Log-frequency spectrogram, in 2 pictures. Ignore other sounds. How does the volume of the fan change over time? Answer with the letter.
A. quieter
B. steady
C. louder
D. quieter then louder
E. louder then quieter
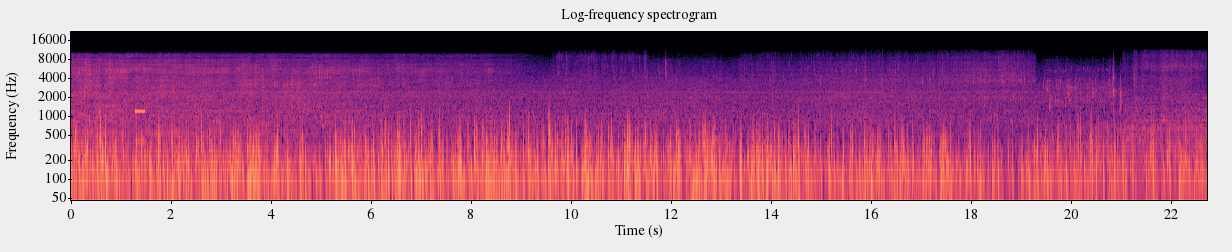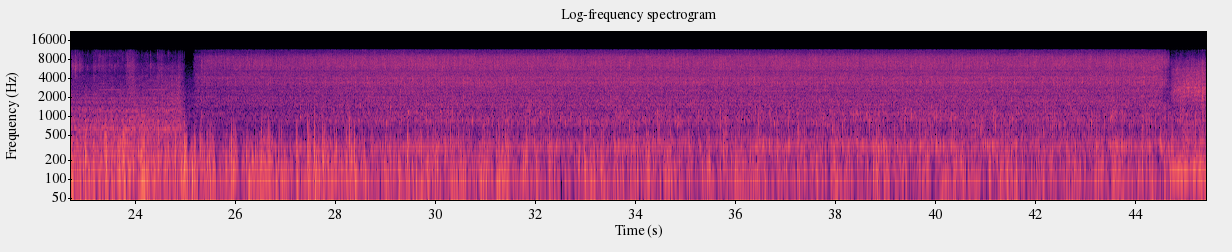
A.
